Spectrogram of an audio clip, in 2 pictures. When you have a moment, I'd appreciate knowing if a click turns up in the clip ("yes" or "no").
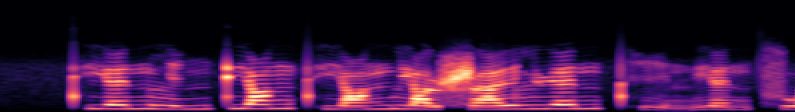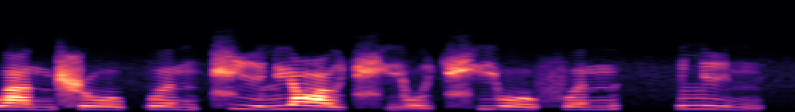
no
